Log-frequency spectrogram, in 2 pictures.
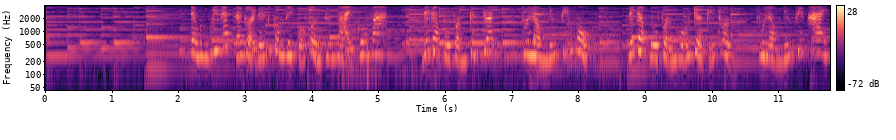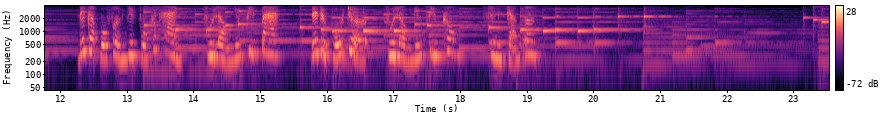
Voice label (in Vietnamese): Giong mau Tieng Viet Nu Mien Nam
